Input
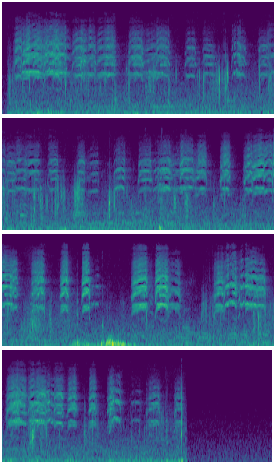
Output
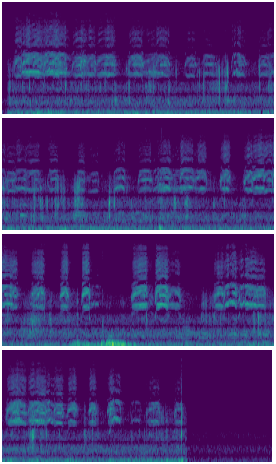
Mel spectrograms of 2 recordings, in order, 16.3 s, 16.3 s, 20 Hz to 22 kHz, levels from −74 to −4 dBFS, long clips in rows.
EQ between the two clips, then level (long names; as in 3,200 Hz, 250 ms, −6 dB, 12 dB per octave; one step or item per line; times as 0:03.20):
phaser with its sweep stopped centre 960 Hz, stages 8
−5.0 dB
